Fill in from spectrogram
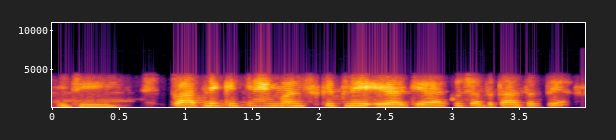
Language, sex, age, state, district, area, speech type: Urdu, female, 18-30, Delhi, North West Delhi, urban, conversation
